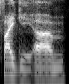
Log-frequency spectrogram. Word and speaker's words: Feige: Kevin yeah now it's it's Feige I'm tryna like I listen to like a pronunciation thing to that I was like now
